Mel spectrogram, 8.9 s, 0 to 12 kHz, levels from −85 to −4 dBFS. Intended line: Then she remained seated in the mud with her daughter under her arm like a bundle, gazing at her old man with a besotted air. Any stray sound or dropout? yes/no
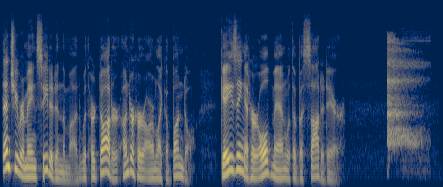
yes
